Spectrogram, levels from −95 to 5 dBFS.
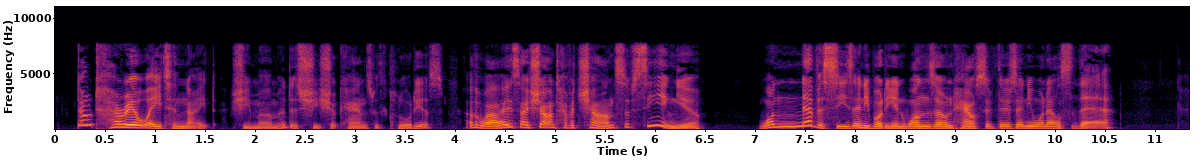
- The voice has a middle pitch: Yes, medium, 165 Hz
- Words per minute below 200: No, fast, 205 wpm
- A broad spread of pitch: Yes, wide, 7.3 semitones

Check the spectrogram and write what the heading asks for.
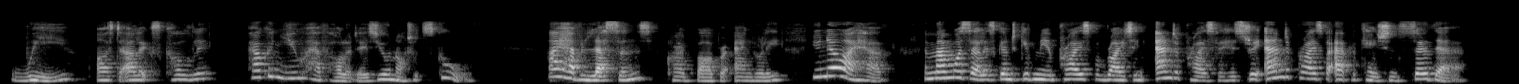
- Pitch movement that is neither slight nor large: No, wide, 5.7 semitones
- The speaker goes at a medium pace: Yes, average, 180 wpm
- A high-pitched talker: Yes, high, 220 Hz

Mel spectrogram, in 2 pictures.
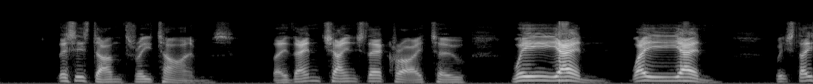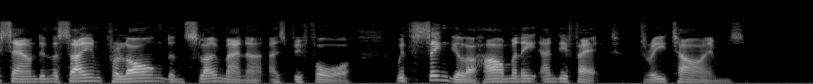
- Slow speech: Yes, slow, 125 wpm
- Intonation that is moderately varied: No, wide, 5.7 semitones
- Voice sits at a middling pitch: No, low, 130 Hz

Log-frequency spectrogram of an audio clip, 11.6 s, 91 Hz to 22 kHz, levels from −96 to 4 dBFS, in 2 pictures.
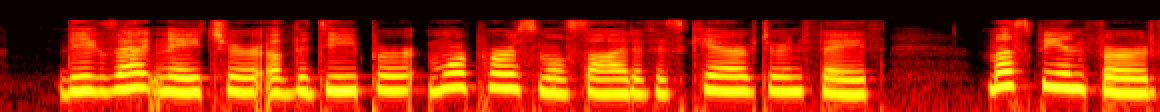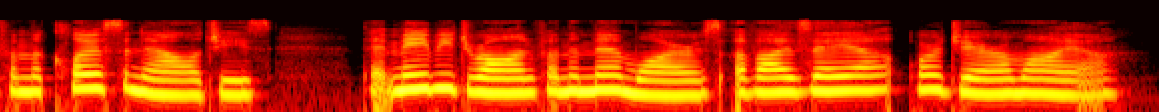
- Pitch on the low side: No, very high, 255 Hz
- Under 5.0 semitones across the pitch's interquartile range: Yes, narrow, 2.6 semitones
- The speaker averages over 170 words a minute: No, average, 165 wpm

